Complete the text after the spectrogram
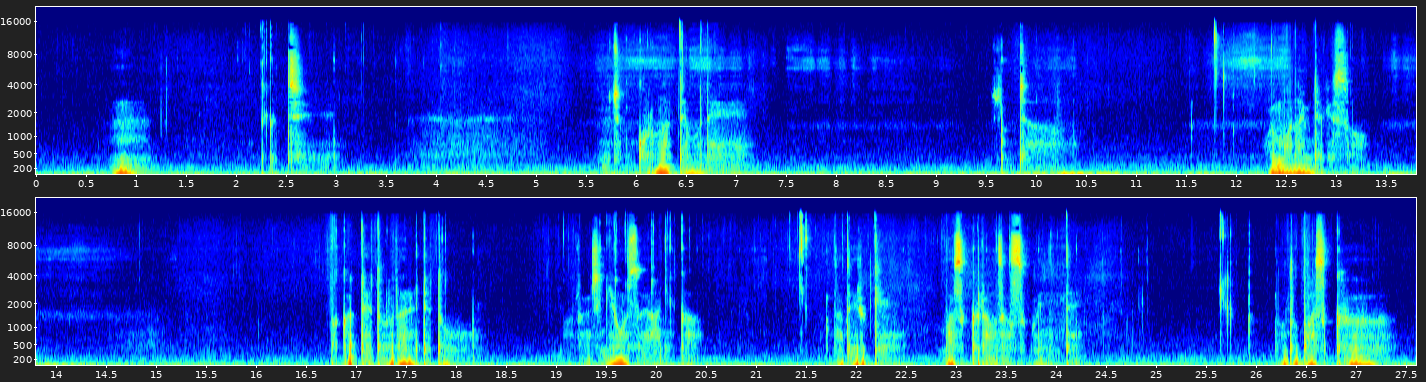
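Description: A young person whispers softly and close to a microphone.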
